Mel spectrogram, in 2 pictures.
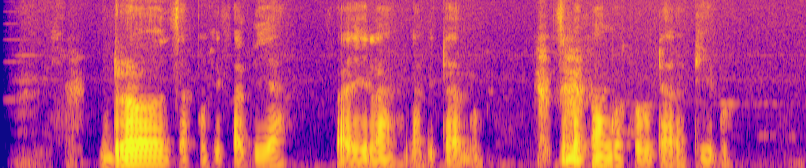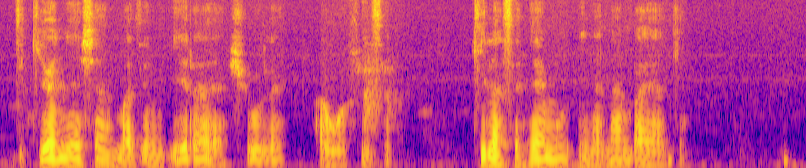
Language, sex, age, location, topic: Swahili, male, 18-24, Kisii, education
